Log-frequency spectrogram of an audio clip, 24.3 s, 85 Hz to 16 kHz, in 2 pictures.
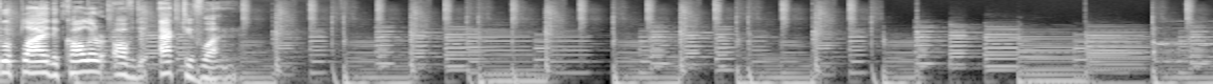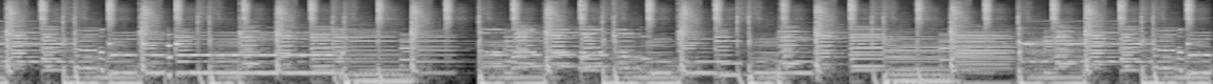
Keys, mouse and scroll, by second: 0.5 ctrl+l, 0.9-2.4 middle drag, 3.1 click, 4.0-7.4 middle drag, 7.4 shift+click, 7.6-8.0 middle drag, 8.0 shift+click, 8.2 shift+click, 8.5 shift+click, 8.7 shift+click, 9.3 shift+click, 10.2 ctrl+l, 10.3-11.0 middle drag, 11.0 click, 11.1 middle click, 11.7 shift+click, 12.1 shift+click, 12.7 shift+click, 13.1 shift+click, 13.5 shift+click, 14.1 ctrl+l, 14.3-15.0 middle drag, 15.6 click, 16.2 shift+click, 16.8 shift+middle click, 17.0 shift+click, 18.4-18.9 middle drag, 18.9 shift+click, 19.1 middle click, 19.9 shift+Left, 20.2 shift+Left, 20.4 shift+Left, 20.7 shift+Left, 21.4 middle click, 21.7 shift+Left, 21.9 middle click, 22.9 shift+click, 23.1 shift+click, 23.3 shift+click, 23.4 shift+click, 24.1 shift+click.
